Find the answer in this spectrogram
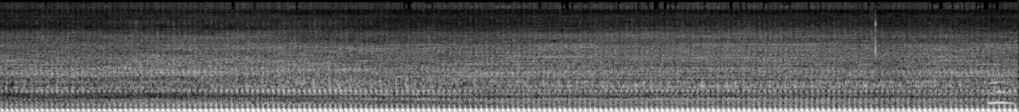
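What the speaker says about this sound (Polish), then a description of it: "Wydech słychać, no przecież nie powiecie, że nie słychać, ale teraz jest zimny silnik, więc wiadomo, że będzie troszkę bardziej drgotał." A motorcycle with a cold engine idles steadily and loudly, its exhaust giving a continuous low, slightly uneven rumble throughout.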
